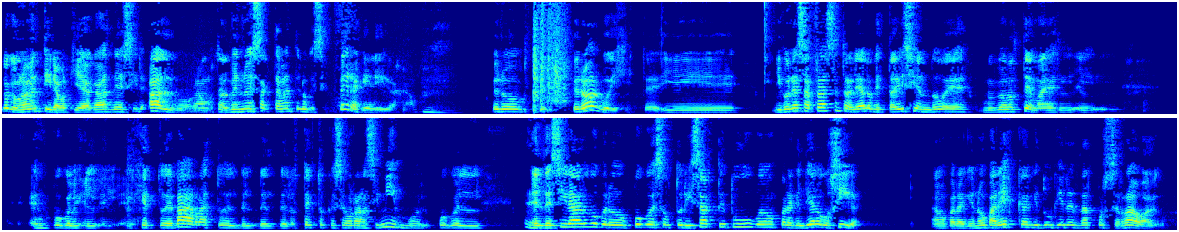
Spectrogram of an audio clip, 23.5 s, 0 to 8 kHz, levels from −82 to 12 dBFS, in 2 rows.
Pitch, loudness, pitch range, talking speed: 180 Hz, -31 LUFS, 155-240 Hz, 245 wpm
